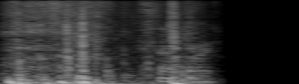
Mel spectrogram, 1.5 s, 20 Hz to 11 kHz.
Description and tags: equip-item-handle-cardboard-box
10.24.16: A quick manipulation of an empty cardboard box (formerly a 12 pack of soda) that could be used as an "equip" sound effect.
drum, equip, pack, break, clothes, rip, equip-item, card-board, cardboard, foley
